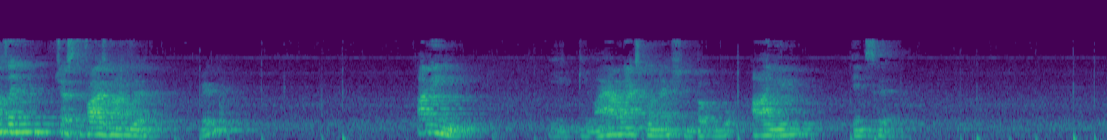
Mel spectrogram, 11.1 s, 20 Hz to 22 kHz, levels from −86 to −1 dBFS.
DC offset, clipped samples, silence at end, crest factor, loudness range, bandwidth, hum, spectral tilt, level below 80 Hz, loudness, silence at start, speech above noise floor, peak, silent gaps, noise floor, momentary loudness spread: under 0.1%; under 0.1%; 0 s; 20 dB; 4 LU; 8 kHz; none; -5 dB/octave; -56 dBFS; -31 LUFS; 0 s; 23 dB; -12 dBFS; none; -53 dBFS; 25 LU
